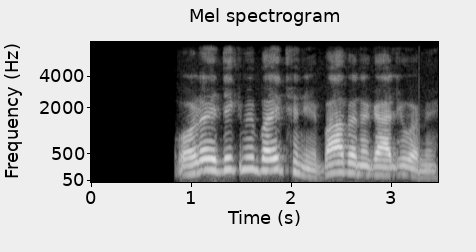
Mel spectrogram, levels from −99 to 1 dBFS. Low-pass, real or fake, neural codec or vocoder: 7.2 kHz; fake; vocoder, 22.05 kHz, 80 mel bands, WaveNeXt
